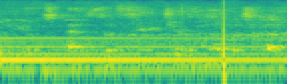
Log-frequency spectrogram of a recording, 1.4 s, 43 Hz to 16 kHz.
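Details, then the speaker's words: 1800 W microwave oven transformer salvaged from a thrift-store microwave, plugged in with no load: an even, unchanging low mains hum with no rattle or crackle, a normal healthy unloaded transformer. "let's uh plug it in really quick and give her a listen see what she sounds like with uh no load or anything just uh huming cuz that's a good sound"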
